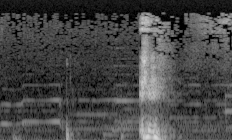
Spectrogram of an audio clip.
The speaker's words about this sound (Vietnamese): Bên trong Ngọc Giản truyền tới tiếng ho khan vội vàng của đội trưởng.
